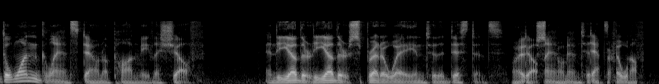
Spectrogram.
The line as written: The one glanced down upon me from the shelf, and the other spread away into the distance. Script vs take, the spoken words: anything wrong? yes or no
yes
